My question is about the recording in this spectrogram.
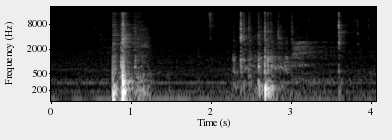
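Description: Clicks and clacks of small die-cast metal toy cars being handled and set down. There is a sharp knock about a second in, the loudest sound, then a cluster of clicks just past the middle and one more click near the end.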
